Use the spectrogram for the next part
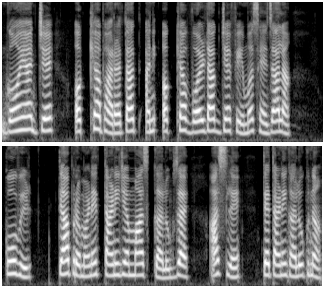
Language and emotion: Goan Konkani, neutral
